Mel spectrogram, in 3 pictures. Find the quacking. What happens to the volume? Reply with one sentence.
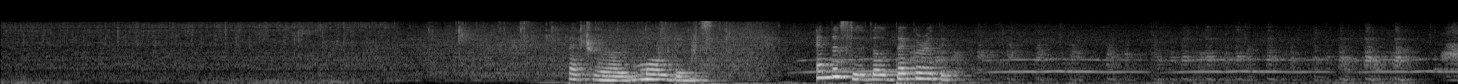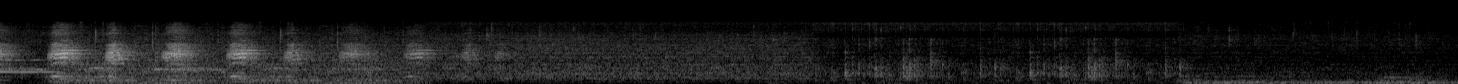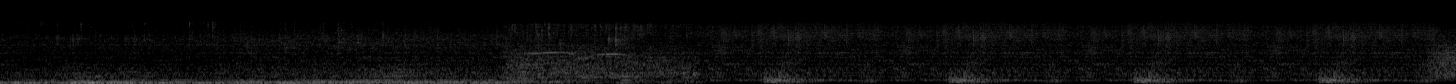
The loudness of the quacking goes up, then down.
